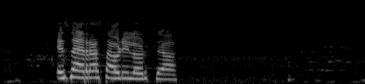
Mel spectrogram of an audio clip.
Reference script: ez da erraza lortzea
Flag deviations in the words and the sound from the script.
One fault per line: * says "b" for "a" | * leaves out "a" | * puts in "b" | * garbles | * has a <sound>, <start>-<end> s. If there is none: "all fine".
* puts in "hori"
